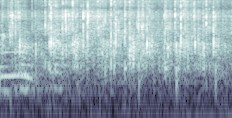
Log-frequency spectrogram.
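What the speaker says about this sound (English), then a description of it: "a round of applause" An audience at a film conversation event breaks into brief applause, a dense wash of clapping from a crowd lasting under two seconds, with a voice speaking over it at the start.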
